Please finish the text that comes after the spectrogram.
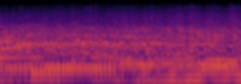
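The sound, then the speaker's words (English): A large audience claps and cheers in a steady, loud wash of noise that holds for the whole stretch without dying down, with scattered whoops rising through it. “At being manipulated into applause.”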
